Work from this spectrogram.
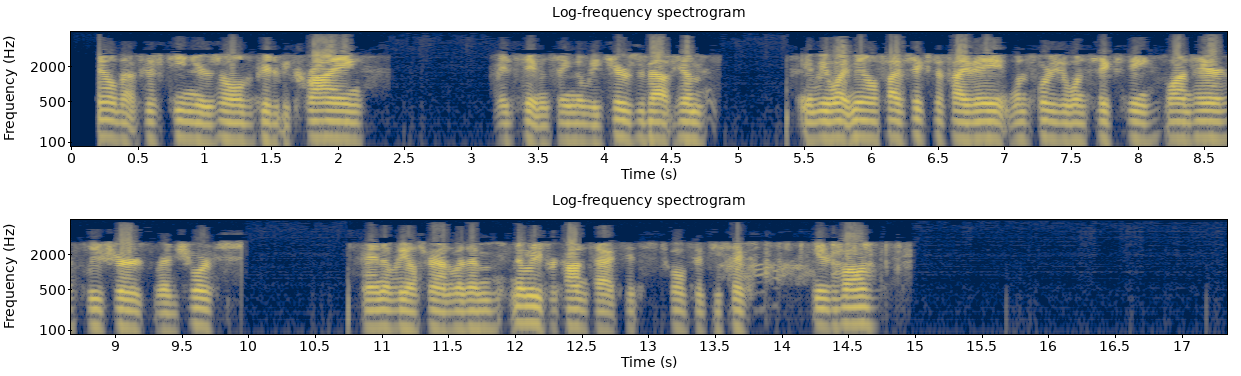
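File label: scanner, Phoenix Police Department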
